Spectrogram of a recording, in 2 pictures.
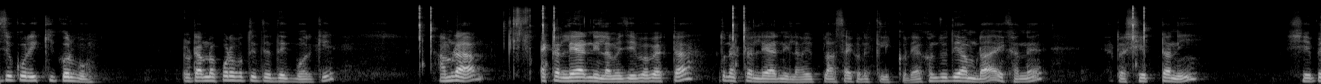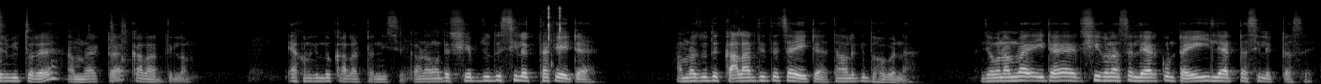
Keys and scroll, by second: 14.1 alt+BackSpace.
